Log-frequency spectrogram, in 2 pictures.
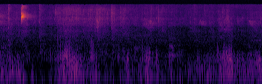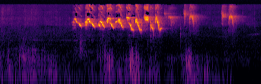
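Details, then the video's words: Double-collared seedeater with its 'grego' song style: one high chip, a long quiet stretch with low rumbling, then a fast, high, buzzy trilled phrase of about one and a half seconds, followed by scattered sharp chips. "CADA COLEIRO TEM SUA MEXIDA Essa é a do grego"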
